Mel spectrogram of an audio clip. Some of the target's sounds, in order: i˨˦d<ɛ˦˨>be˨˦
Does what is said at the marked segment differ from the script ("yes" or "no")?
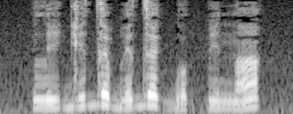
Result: no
